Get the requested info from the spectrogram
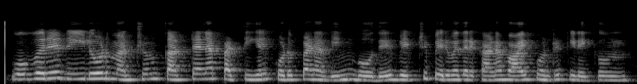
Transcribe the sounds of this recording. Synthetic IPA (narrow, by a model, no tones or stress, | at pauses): ɔʋːɔɾɯɾiːloːɽmɐʈrɯmkɐʈːɐɳɐpːɐʈːɪjɪlkɔɽɯpːɐnɐʋɪnpoːðɯʋɛʈrɯpɛɾɯʋɐðɐrkaːnɐʋaːjpːɔndrɯkɪɽɐɪkːɯm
